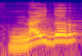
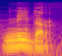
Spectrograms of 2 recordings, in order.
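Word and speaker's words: neither: तो सी is reading नाइदर a story, एक different हुआ स्टोरी, इसके जस्ट पहले मैंने लगा दिया नाइदर या नीदर, दोनों उच्चारण आप कर सकते हैं।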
